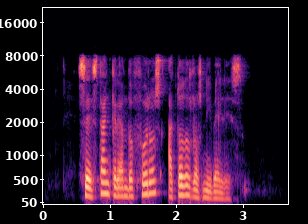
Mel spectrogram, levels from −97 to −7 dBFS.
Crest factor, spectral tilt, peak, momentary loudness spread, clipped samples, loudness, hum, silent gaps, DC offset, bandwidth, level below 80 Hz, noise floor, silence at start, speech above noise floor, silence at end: 20 dB; -4 dB/octave; -4 dBFS; 12 LU; under 0.1%; -23 LUFS; none; none; under 0.1%; 8.4 kHz; -64 dBFS; -80 dBFS; 0.55 s; 57 dB; 0.7 s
